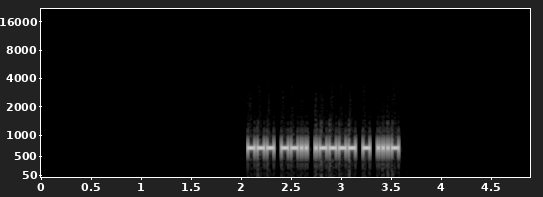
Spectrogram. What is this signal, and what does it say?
Morse code, heard as a keyed tone, about 51 wpm, 700 Hz. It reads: OZ1TV
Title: DXCC-100 Call Signs - 5 Characters - Repeated 3x - 50wpm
